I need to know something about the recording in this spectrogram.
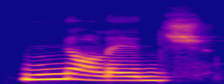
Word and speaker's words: knowledge: If you see K and N at the beginning of a word, the K is silent. So the word knock is not pronounced as knock, but knock, knock. No, knee, knowledge.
